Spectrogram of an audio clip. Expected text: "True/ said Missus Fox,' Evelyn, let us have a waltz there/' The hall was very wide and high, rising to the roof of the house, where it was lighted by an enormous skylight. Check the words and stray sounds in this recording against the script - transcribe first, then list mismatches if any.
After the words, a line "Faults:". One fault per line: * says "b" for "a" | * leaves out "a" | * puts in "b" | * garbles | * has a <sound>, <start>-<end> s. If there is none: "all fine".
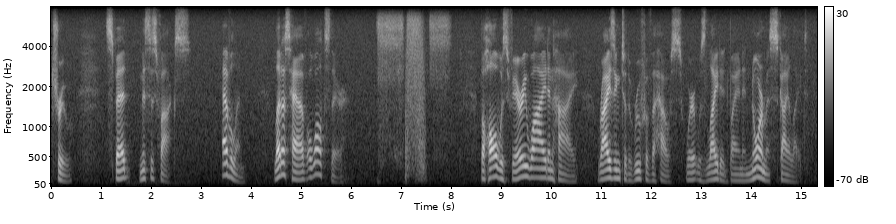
"True/ sped Missus Fox,' Evelyn, let us have a waltz there/' The hall was very wide and high, rising to the roof of the house, where it was lighted by an enormous skylight.
Faults:
* says "sped" for "said"
* has a sigh, 6.5-8.0 s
